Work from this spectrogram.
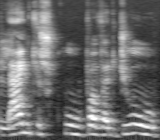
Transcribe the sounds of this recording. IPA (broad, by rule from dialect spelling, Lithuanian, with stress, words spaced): ˈlʲæŋʲkʲɪʃkuː pɐʋɐrʲˈd͡ʒʲuː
